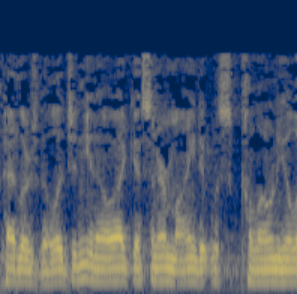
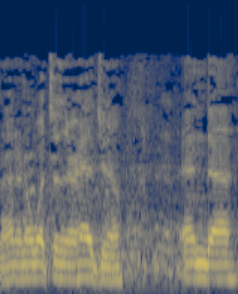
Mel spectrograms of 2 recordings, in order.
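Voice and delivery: usual speaking voice

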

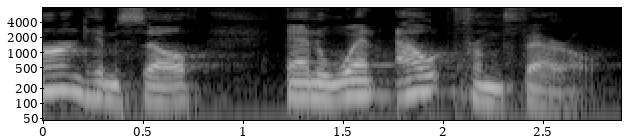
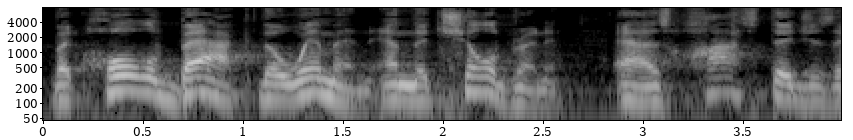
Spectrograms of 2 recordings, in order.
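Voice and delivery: ordinary delivery

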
